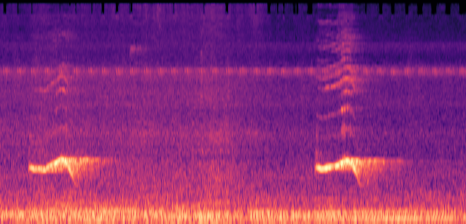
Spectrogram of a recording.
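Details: Two whistled calls from a tuwu bird overhead in Malaysia, about three seconds apart, each a level note with a slight rise and a steep falling end, over heavy low rumbling background noise.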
